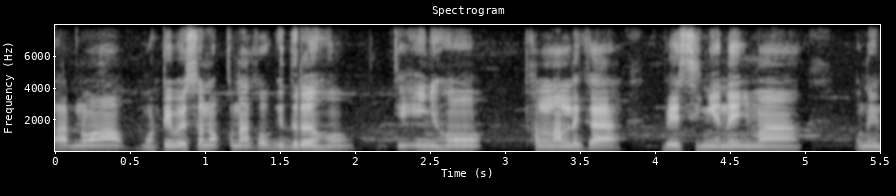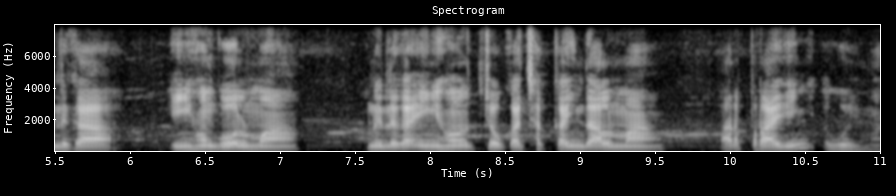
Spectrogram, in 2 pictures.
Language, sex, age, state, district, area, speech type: Santali, male, 45-60, Jharkhand, Bokaro, rural, spontaneous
